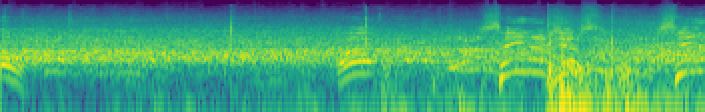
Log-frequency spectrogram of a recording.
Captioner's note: crowd cheering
